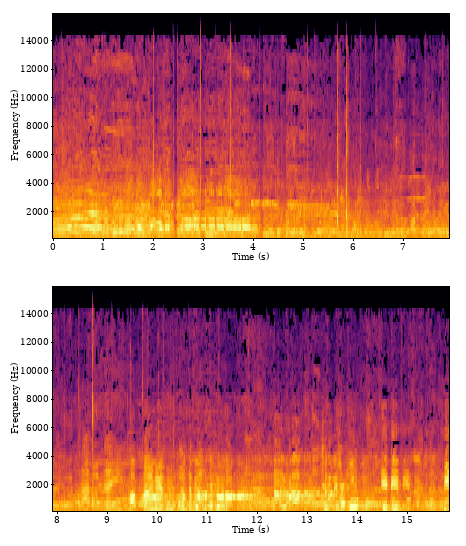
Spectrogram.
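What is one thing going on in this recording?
Young men shout loudly close by.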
